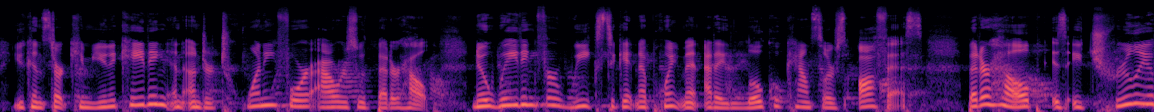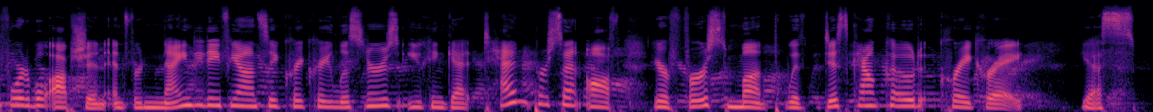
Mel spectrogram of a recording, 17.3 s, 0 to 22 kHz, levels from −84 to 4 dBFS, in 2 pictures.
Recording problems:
echo of what is said; faint; throughout; 150 ms later, 20 dB below the speech

